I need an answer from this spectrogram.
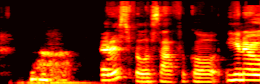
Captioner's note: laughs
